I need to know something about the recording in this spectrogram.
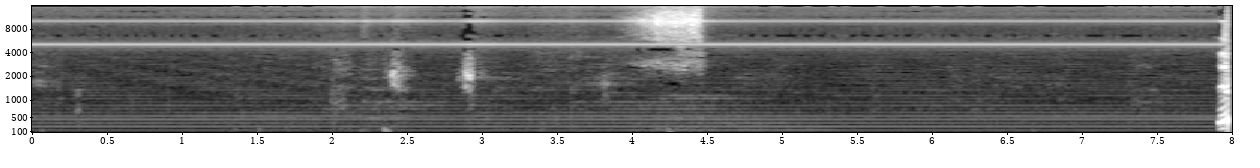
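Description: Steady electrical mains hum made of several constant tones, with two faint ticks a little before the middle and a short, high, scratchy sound about four seconds in as chalk touches the blackboard.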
